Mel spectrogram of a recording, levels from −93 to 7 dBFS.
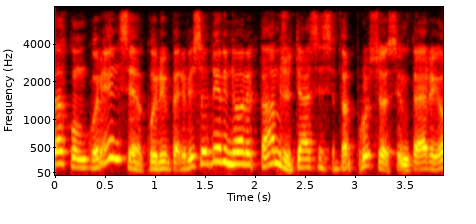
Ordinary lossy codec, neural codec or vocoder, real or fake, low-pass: Opus, 64 kbps; codec, 16 kHz, 2 kbps, FunCodec, trained on LibriTTS, 25 frames a second; fake; 7.2 kHz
